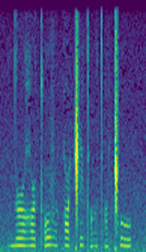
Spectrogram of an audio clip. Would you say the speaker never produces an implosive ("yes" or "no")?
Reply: yes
